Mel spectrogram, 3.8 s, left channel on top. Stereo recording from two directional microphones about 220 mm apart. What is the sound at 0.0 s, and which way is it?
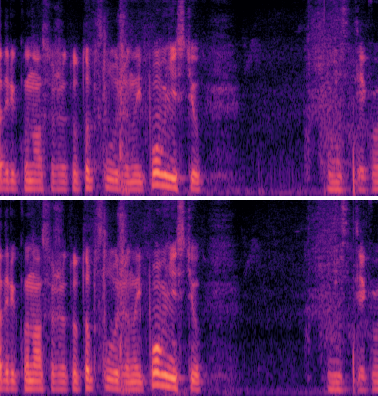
Speech, 15° right (ahead or behind).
